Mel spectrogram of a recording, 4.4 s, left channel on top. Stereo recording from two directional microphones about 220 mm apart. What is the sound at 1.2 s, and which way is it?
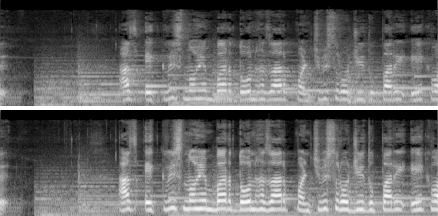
A woman's voice, 55° right (ahead or behind).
